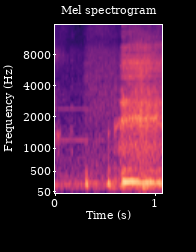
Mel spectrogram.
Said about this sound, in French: Ok, je suis désolée pour le bruit. Euh, c'est la déneigeuse, encore.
